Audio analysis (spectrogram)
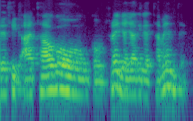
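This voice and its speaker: Using ordinary pitch variation, a man speaks at a fairly slow pace and medium pitch. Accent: Andalusian. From Andalusia, Spain. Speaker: podcast host. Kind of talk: interview.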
